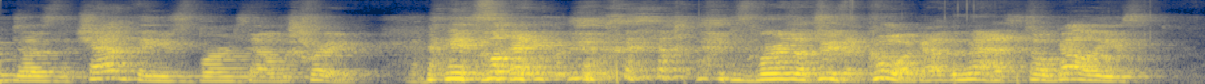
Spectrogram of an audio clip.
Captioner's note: chucklilng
